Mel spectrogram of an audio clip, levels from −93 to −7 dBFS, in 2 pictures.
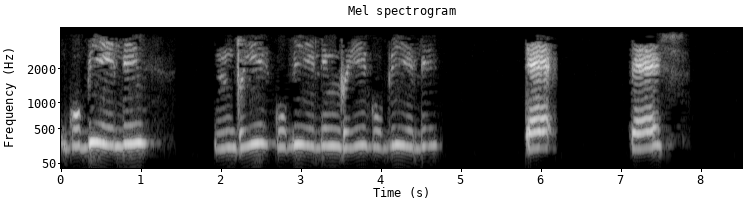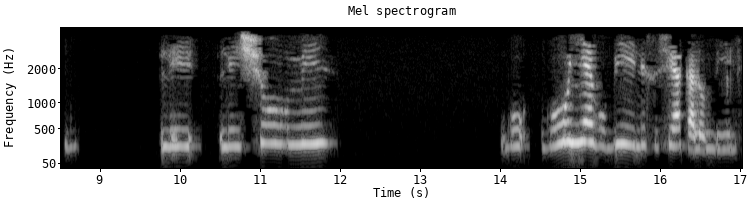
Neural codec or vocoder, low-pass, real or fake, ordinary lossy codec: none; 3.6 kHz; real; MP3, 16 kbps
